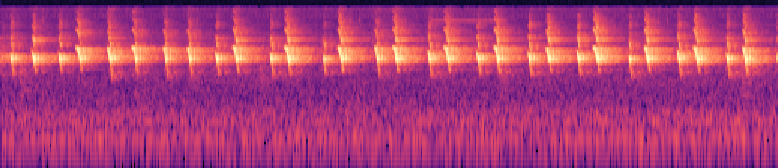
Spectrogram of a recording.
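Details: A guinea pig chirping: bright, bird-like high chirps repeated rapidly and fairly evenly, about two per second, throughout, over a faint low hum.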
